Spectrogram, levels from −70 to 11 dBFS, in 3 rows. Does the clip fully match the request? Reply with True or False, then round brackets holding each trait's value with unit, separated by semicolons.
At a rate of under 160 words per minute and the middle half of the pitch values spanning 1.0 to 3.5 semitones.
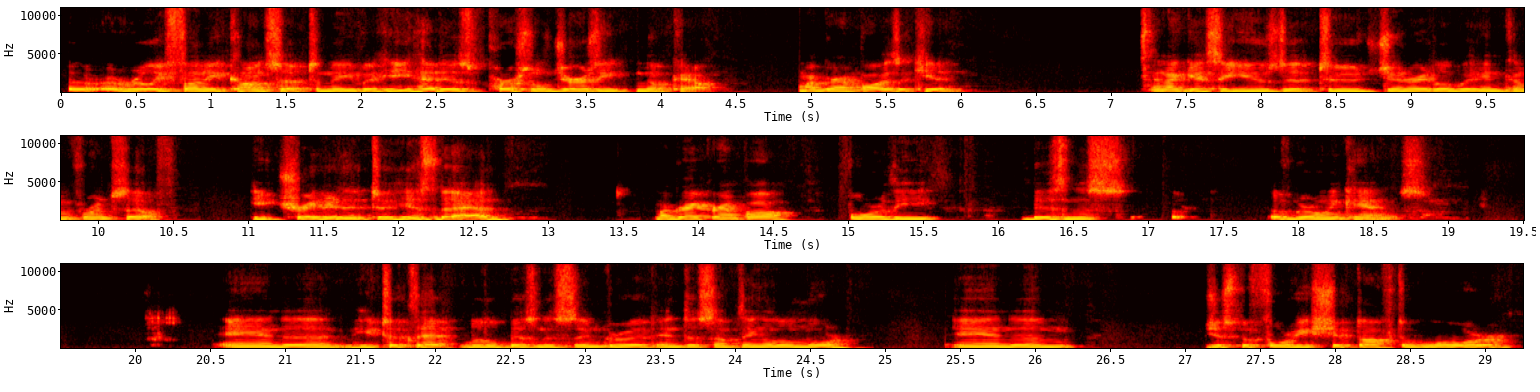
True (150 wpm; 2.6 semitones)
